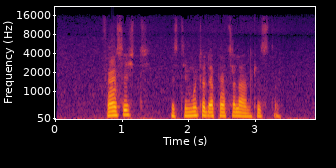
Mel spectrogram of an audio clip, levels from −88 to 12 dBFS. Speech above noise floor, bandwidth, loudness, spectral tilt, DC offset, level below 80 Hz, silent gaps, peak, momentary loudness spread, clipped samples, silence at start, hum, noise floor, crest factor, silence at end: 29 dB; 15.5 kHz; -11 LUFS; -7.5 dB/octave; under 0.1%; -40 dBFS; none; 0 dBFS; 17 LU; under 0.1%; 0.8 s; none; -40 dBFS; 12 dB; 0.5 s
